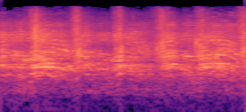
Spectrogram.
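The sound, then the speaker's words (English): Hundreds of protesting students chant in unison inside a gymnasium, with chants such as "Cut the lawyer", loud and steady, with rhythmic shouted syllables recurring about twice a second over a dense wash of voices. “Like, say, protests where hundreds of students fill a gymnasium and chant things like, "Cut the lawyer."”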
